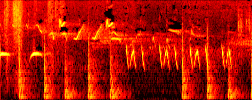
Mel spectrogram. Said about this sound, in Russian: Из вежливости все же стоит постучать.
